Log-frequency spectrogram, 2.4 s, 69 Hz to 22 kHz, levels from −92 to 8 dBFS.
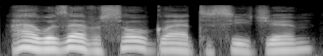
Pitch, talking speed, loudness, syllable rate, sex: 135 Hz, 200 wpm, -17 LUFS, 4.1 syllables/s, male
